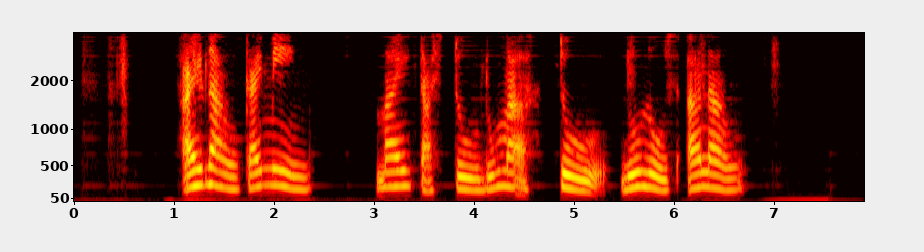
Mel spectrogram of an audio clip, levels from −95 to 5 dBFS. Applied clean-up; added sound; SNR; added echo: neural mask model DeepFilterNet 3.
